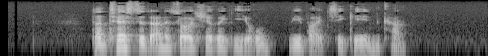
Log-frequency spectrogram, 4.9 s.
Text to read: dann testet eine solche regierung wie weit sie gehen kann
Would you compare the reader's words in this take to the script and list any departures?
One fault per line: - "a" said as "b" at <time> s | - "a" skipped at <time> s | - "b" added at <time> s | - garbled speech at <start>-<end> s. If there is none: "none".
none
